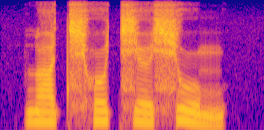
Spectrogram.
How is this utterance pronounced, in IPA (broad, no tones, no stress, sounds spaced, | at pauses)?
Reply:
ɳ a t͡ɕʰ ʊ t͡ɕ ɪː ɕ u m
